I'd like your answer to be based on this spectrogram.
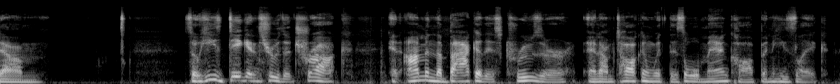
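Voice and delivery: ordinary delivery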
